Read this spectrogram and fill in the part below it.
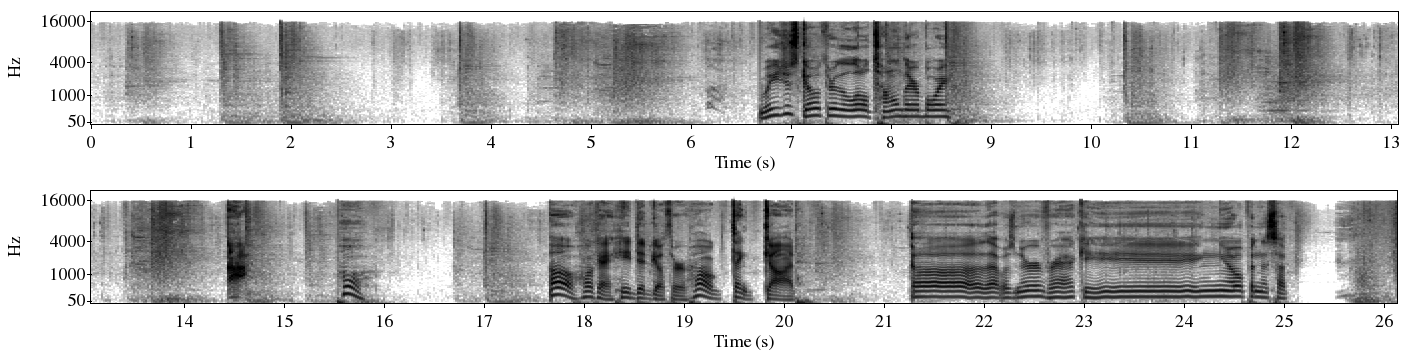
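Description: A man talks into a microphone.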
